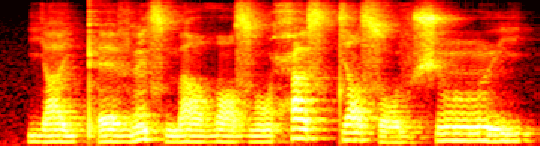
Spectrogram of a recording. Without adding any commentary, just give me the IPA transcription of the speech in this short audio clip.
j a˩ j pʼ ɛ˩ v ɛ̃˥ s m a˩ ðˤ ɛ˩ zˤ õ˩ ħ ʌ˥ s t e˥ sˤ o˩ v ʃ õː˥ j

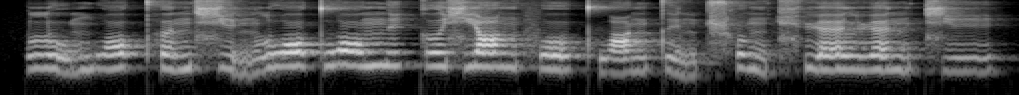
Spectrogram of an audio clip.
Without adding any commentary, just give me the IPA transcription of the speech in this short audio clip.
l ṵ˨˩ m w ɔ˧˥ t̪ʰ ə˧˥ n ɕ ḭ˨˩ n l w ɔ˥˩ t̪ w ɔ˥ n̪ i˥˩ k ɤ˥ ɕ j ɑ˥ ŋ f o˥˩ ʊ̯ t̪ʰ w ɑ˧˥ ŋ t̪ ḭ˨˩ n ʈ͡ʂʰ ʊ˥˩ ŋ t͡ɕʰ ɥ ɛ˥ l ɥ ɛ˥ n t͡ɕ i˥

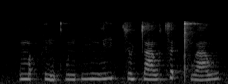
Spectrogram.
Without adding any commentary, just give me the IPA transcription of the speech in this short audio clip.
m ɐ˨˥ p̚ h ɪ˨˩ ŋ kʷʰ ɐ˨ n p iː˧ ŋ l iː˥ t̚ t͡s ɵ˨ ɥ t̪ aː˨˥ w t͡s ɐ˥ t̚ kʷʰ aː˨˥ w

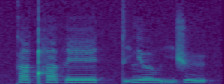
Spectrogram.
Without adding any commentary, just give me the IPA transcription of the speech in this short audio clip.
k a ǃʰ a θ eː tː ḭ lʲ ɵː β ḭ ʃ ʉ

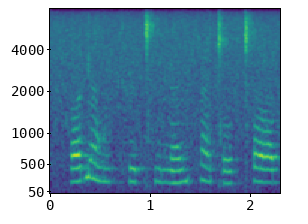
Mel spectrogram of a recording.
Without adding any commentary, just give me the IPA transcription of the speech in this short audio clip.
ʌ ɖ ɛ̃ w i kʰ ɪ ǀʰ i n ɛ̃ j f ɛ̃ ǀ ʊ ǀʰ ʌ

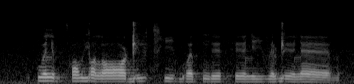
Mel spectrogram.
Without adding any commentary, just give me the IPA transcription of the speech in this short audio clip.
kʷ ɛ l ɪ b t̪ʰ ɔ v j ɔ l ɔː ɖ i v t͡sʰ iː ɡʷ ɛː kʷ ŋ ɪː t̪ʰ ɪː l iː v ɪ l ɖ ɪː l ɛː v

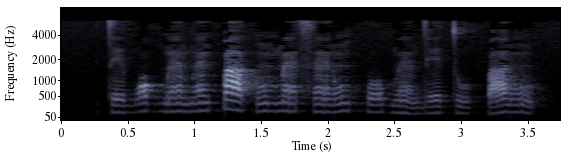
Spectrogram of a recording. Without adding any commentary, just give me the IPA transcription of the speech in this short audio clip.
t e˧ b ɔ˦ ɡ͡b ɛ̃˦ b ɛ̃˦ k͡p a˦˨ k ũ˧ m ɛ̃˧ s ɛ̃˧ ɾ ũ˦ k͡p o˧ b ɛ̃˨ d e˧ t u˨ k͡p a˨˦ ɾ ũ˦˨

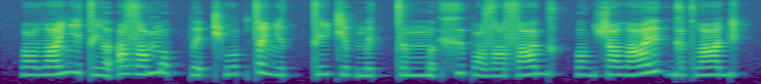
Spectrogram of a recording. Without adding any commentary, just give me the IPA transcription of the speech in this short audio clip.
o ðˤ i ʎ i t i ɐ̯ ʔ ə zˤ ɨ m ɔ pː e ʔ cʰ u p tˤ i ʎ ɨ tː i c e p m e tː ə mː ə ʔ xʲ u p ɔ zˤ i sˤ ɨ ɡ | ɔ ɡ ç i ðˤ e | ɡʲ o t ðˤ i ɡ

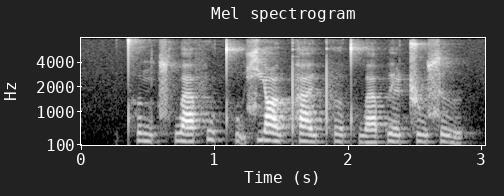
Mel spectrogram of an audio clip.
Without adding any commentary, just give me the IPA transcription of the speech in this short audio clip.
t̪ʰ ɤ˥˩ ŋ t͡sʰ w ä˥ f u˥˩ t̪ʰ ṵ˨˩ ɕ j ɑ˥˧ ʊ̯ pʰ a˥˧ ɪ̯ pʰ ɤ˥˩ t̪ʰ w ä˧˥ p e˥˧ ɪ̯ ʈ͡ʂ u˥˧ s ɹ̩˥˩

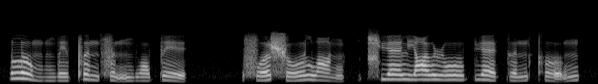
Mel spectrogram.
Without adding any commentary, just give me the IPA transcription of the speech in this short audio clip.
l ɤ˥˩ m ɤ˩ m w e˩ ɪ̯ pʰ ə˥˩ n f ə̰˨˩ n m w ɔ˧˥ p e˥˩ ɪ̯ | f ɤ˧˥ ʂ o˧˥ ʊ̯ l w ɑ˥˩ ŋ | t͡ɕʰ ɥ ɛ˥ l j ɑ˥ ʊ̯ ɻ o˥ ʊ̯ p ɥ ɛ˥˩ k ə˧˥ n kʰ ɤ̰˨˩˦ ŋ

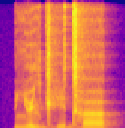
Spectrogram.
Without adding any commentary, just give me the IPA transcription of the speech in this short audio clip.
ʎ ʏ lʲ ɡʱ i dʱ ɐ

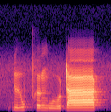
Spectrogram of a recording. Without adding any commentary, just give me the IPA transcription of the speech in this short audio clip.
ɗ ɨ˧˥ w t̪ʰ ə˧ ŋ w u˨˩˦ ʈ aː˦˥ k̚

